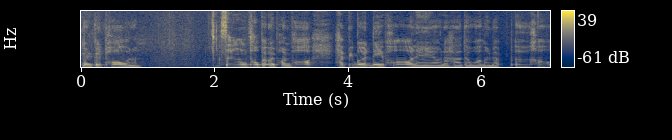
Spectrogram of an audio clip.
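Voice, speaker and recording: A woman's voice: on the low side, steady tone, moderate pace, dark tone. A young woman from Thailand chatting casually to her viewers in a vlog from her bedroom, loose and full of fillers. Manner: chatty, filler-heavy, addresses viewers as everyone. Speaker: vlogger. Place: her bedroom in a shared house.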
